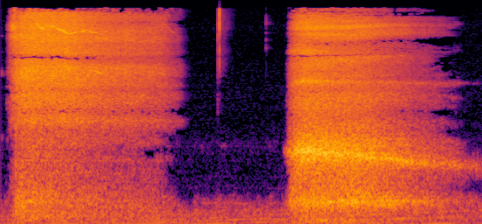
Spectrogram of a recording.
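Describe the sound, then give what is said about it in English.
A deep breath in, heard as a long, airy hiss through the nose and mouth, followed by a short silent pause and then a second long breath that swells and fades away. “relax your shoulders and take a deep breath in”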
